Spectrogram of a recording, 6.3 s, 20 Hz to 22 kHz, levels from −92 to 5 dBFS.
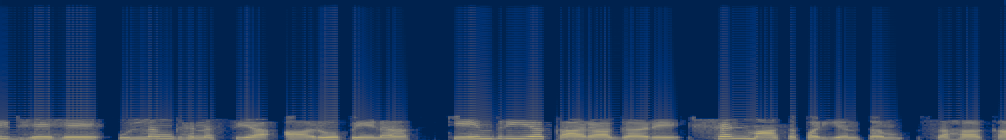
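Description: From start to finish, the top of the spectrum is cut off, and the speech sounds dull, smeared and fizzy on sibilants. Likely cause: heavy AAC compression at a low bitrate. The sharp cut-off plus warbling texture separates it from simple low-pass filtering, which would stay clean.

Also throughout, a steady buzz at 375 Hz rides on the speech and rises and falls with its level. This fits a filter restarted on every block, which fits a 128-sample block starting from silence each time. Unlike mains hum, it vanishes in pauses.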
